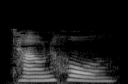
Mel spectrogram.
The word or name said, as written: town hall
